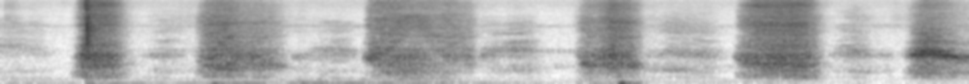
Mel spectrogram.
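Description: A man breathing hard from exertion in the middle of a high-rep bodyweight workout: about six heavy, noisy gasps and exhales, one every second or so. A dull thump comes just before four seconds in.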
